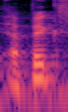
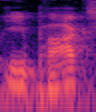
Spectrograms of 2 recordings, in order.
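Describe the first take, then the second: First: The final syllable sounds like 'ick'. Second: The final syllable sounds like 'ock'. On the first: "however you want to say it" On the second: "however you want to say it"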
